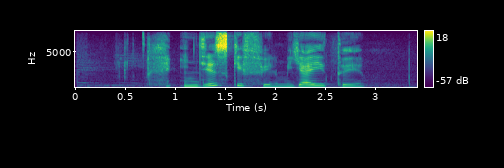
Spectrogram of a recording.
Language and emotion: Russian, neutral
